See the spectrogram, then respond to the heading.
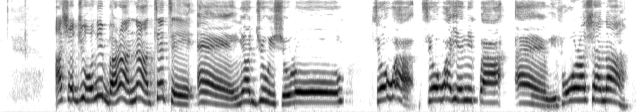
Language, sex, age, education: Yoruba, female, 46-60, tertiary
